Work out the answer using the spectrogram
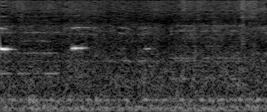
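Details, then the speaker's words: Truck rumbling along the road with a short high squeak chirping twice in the first half second; squeak while driving, source not identified. "Let me see if I can't fix that squeaking noise, too."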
